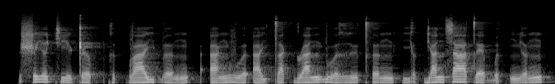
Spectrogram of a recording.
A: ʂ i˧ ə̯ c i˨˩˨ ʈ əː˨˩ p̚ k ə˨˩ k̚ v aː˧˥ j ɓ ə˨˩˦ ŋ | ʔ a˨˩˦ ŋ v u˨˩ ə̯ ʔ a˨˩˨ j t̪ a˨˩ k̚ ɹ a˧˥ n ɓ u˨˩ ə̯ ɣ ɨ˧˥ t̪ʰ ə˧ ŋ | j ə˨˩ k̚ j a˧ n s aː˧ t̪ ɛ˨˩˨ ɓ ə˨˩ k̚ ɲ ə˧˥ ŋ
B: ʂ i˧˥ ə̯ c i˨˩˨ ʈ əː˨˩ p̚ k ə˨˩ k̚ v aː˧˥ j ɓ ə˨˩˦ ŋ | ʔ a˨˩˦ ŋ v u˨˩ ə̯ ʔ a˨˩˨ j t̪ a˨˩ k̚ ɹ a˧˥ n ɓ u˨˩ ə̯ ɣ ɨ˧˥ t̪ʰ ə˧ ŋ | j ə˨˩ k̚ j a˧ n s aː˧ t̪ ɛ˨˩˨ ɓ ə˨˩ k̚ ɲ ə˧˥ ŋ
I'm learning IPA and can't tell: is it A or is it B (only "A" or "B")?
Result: A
